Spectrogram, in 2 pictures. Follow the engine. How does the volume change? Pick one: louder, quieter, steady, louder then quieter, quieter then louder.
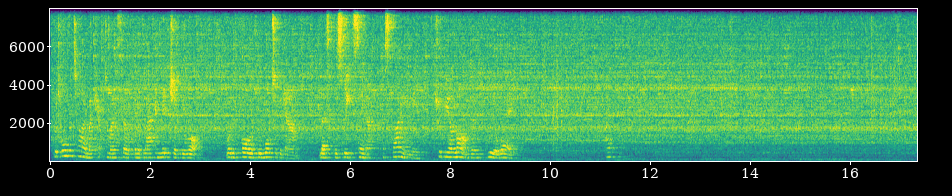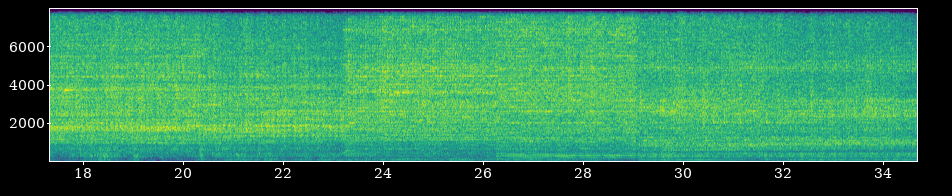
steady.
